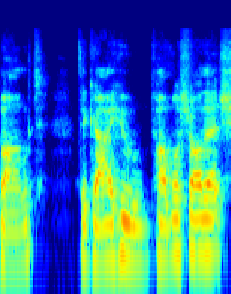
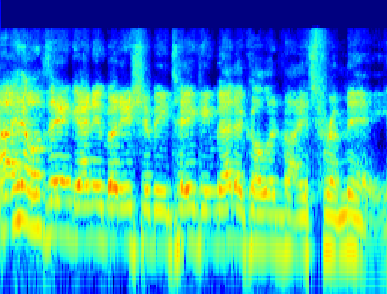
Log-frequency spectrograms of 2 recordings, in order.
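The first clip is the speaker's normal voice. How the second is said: annoying, whiny, high-pitched put-on voice; 5 semitones higher than usual. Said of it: "R F K is obviously much more annoying".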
